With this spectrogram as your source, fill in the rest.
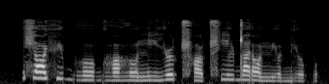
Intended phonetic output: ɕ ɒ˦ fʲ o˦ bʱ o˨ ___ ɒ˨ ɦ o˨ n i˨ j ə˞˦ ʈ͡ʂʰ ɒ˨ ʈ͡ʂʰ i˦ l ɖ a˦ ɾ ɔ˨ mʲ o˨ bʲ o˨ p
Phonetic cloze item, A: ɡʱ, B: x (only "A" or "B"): A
